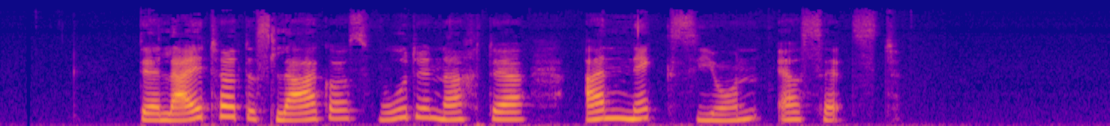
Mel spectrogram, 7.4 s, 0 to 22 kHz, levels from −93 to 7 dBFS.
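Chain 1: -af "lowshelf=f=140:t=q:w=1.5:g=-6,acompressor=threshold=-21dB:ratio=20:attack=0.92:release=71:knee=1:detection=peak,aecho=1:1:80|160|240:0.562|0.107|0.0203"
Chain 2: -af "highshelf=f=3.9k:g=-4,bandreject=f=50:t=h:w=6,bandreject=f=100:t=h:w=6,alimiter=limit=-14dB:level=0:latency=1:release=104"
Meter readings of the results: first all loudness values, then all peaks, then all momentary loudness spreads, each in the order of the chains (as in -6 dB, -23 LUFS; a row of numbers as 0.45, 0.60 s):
-28.0, -26.0 LUFS; -14.0, -14.0 dBFS; 9, 7 LU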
